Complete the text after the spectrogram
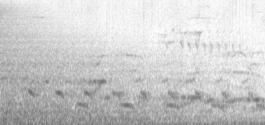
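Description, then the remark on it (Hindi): Strange calls of wild animals echo from a distance in a jungle at seven in the evening, a mix of wavering cries and clucking-like squawks layered over a steady low rumble of background noise. “हम सब इसी बात को आपस में डिस्कस कर ही रहे थे कि तभी हमारे कानों में दूर से जंगली जानवरों की अजीब अजीब आवाज़ें टकराने लगी”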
